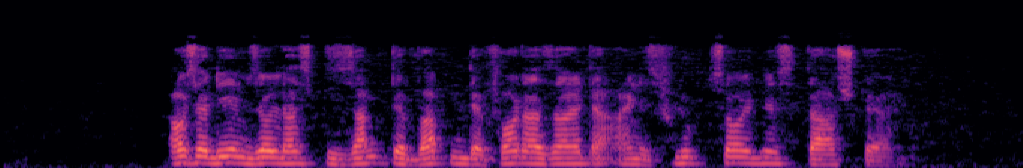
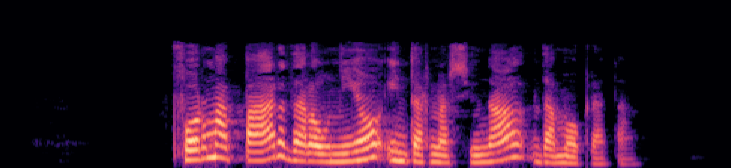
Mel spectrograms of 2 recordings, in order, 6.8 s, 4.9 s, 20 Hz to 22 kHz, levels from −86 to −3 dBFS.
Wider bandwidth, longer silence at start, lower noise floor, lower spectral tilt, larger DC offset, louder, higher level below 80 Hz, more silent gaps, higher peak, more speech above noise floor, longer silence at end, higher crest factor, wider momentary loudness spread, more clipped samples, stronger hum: first, 9.6 kHz vs 8 kHz; about the same, 1.15 s vs 1.2 s; about the same, -75 dBFS vs -76 dBFS; second, -4.5 dB/octave vs -7 dB/octave; neither; second, -34 LUFS vs -17 LUFS; about the same, -68 dBFS vs -64 dBFS; neither; second, -16 dBFS vs -2 dBFS; second, 42 dB vs 60 dB; first, 0.85 s vs 0.7 s; about the same, 20 dB vs 16 dB; about the same, 8 LU vs 7 LU; neither; neither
